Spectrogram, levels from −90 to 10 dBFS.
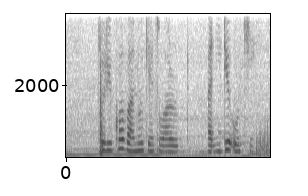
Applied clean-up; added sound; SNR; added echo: none; Accelerating, revving, vroom; 12 dB; reverberation time 1.3 s.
